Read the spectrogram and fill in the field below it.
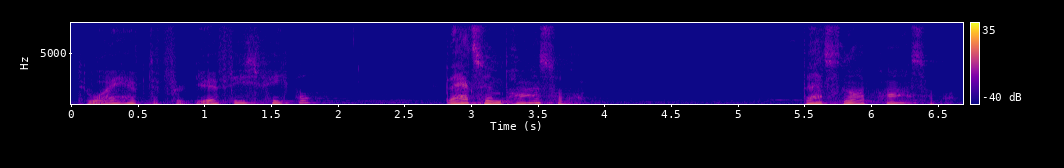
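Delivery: high, soft, pleading voice; humble plea to God. Retold or imitated. Prisoner humbly asking God if he must forgive, high and soft. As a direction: plead upward in disbelief, hushed. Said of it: "humbly said to God".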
